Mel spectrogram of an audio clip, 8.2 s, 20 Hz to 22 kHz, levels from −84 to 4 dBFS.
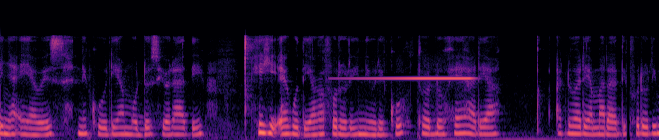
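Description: From 4.09 to 6.03 s, just after "hihi egũthiaga", a loudspeaker feedback squeal sets in: the microphone re-captures its own loudspeaker, and a 2.2 kHz tone swells over about a second to roughly 5 dB above the speech. At 7.83 s, packet loss on the ADPCM call drops about 40 ms into a hard-edged silence, and the decoder's predictor falls out of step before the speech resumes at 7.90 s.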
